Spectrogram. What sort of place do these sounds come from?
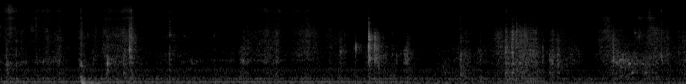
kitchen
